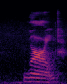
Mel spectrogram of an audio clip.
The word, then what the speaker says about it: world: Word, word, y world. Word, word, world. Word, world, world. Esa R-L, un poco difícil de pronunciar. World.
